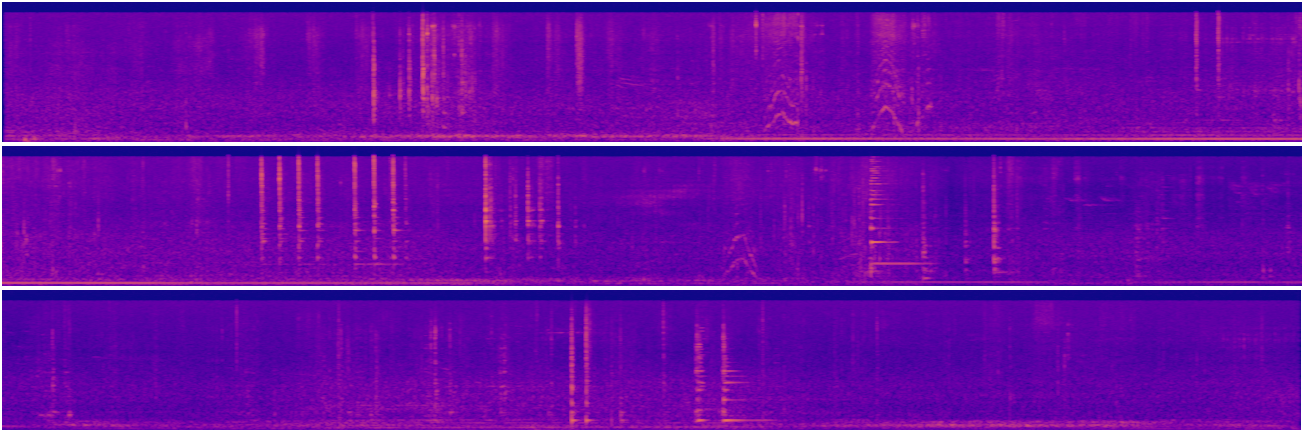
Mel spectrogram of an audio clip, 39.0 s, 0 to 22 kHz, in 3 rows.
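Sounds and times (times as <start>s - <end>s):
sharp clicks and knocks: 15.6s - 18.9s
plucked string notes: 21.7s - 22.4s.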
